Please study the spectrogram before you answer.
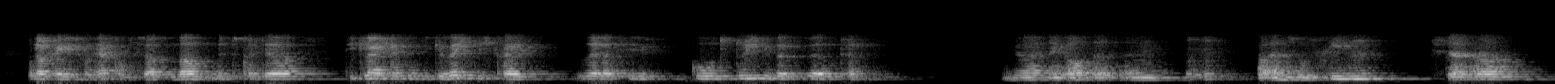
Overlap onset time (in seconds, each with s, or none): none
